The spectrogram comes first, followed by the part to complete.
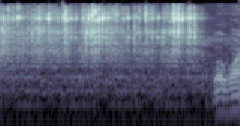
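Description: Dry dog kibble rattling and clinking in a stainless-steel bowl as the bowl is shaken to coat the food with a powdered supplement. The rattle is a quick, dense run of small clicks that stops near the end.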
